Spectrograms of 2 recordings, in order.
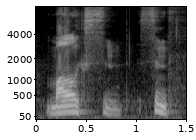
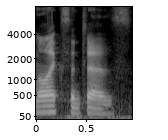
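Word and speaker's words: Molek-Syntez: that to more programming focus until making a molex synth well i'm pretty sure i just horribly butchered that one molexantos there we go um it's russian maybe maybe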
